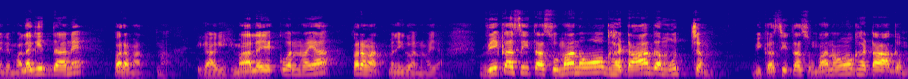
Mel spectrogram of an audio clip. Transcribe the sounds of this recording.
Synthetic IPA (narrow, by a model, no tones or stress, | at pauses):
lemɐlɐɡid̪ːaːne | pɐɾɐma̰ːt̪̚mɐ̰ | ɦḭːɡaːɡiɦimaːlɐjɐkːuʋɐnʋɐjapɐɾɐmaːt̪mɐniɡuʋɐnʋɐ̰jɐ̰ | ʋikɐsit̪ɐsumɐnoːɡʱɐʈaːɡɐmutːt͡ʃːɐm | ʋikɐsit̪ɐsumɐnoːɡʱɐʈaːɡɐm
